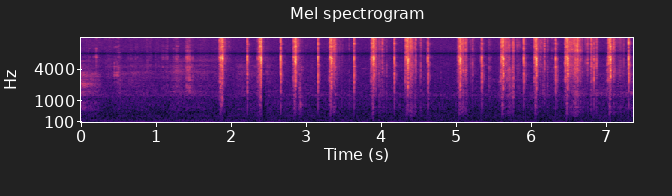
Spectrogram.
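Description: Spark rod of a magnesium fire starter struck again and again with a steel striker, quick scraping strikes about three or four a second that begin about two seconds in, throwing sparks at the tinder.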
